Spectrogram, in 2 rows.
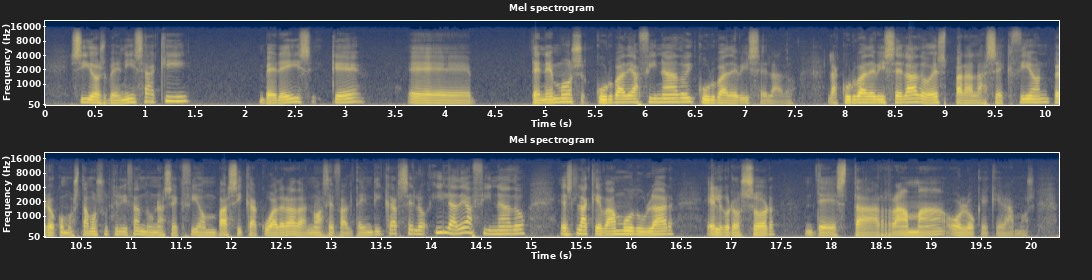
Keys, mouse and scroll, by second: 9.0-10.9 middle drag, 14.9-16.7 middle drag.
